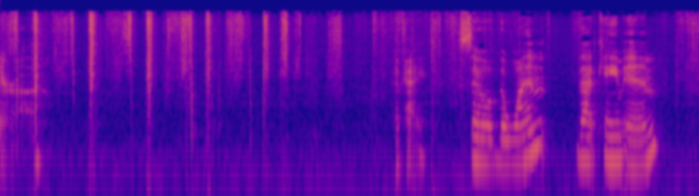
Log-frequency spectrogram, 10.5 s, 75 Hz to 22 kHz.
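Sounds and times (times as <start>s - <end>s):
tarot cards being shuffled by hand: 0.0s - 6.9s
speech: 7.1s - 10.0s.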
